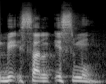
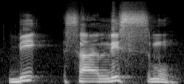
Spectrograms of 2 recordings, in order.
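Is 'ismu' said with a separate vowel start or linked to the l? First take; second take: separate; linked. First: Ismu starts separately, with its own vowel onset. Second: The l joins directly onto the following i. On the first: The speaker calls it wrong. "Bukan bi'sal ismu" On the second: The speaker calls it right. "tapi dibaca ah, bi'salismu. Alif ini dihilangkan"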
